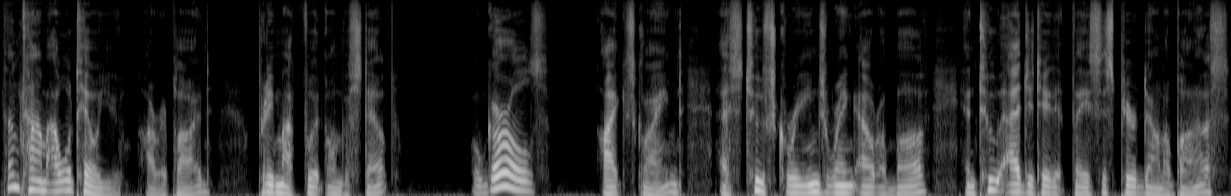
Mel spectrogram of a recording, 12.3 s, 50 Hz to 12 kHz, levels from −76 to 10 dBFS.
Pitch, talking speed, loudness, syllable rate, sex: 120 Hz, 155 wpm, -19 LUFS, 4.6 syllables/s, male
